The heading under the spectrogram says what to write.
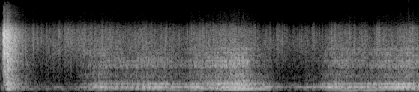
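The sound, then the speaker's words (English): A car engine turns over and settles into a steady rumble, then revs up and pulls away, its low drone rising and falling as it drives off. No one speaks. “Then you better slip over here and drive this car.”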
